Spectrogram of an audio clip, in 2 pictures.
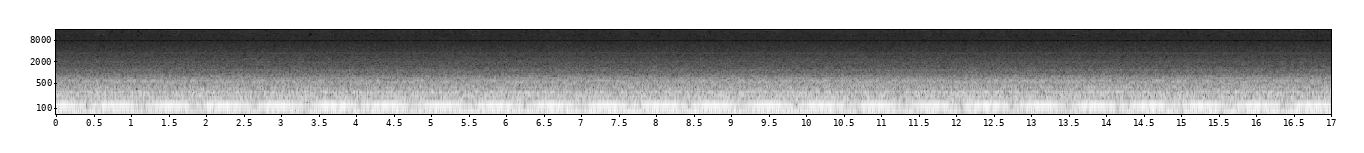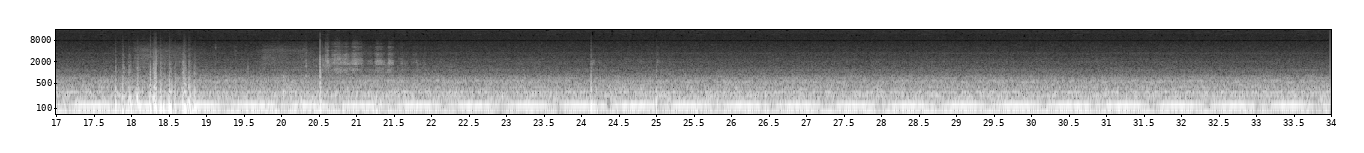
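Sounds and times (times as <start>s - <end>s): deep hum: 0.0s - 34.0s
loud low rumble: 16.4s - 26.0s.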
